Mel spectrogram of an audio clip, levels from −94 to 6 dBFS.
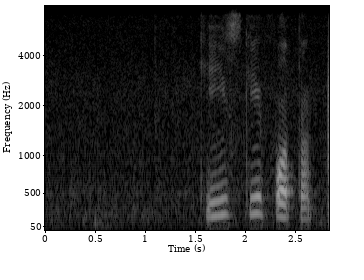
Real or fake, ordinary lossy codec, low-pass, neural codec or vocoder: real; Opus, 16 kbps; 7.2 kHz; none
